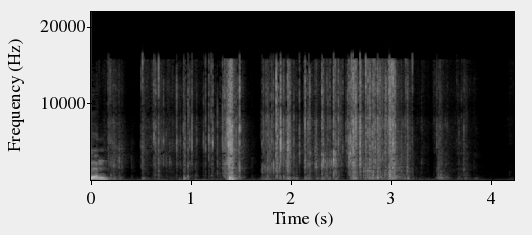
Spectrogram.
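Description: A card pack's wrapper being torn open and crinkled by hand, with a sharp rip about a second and a half in followed by a stretch of crinkling.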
